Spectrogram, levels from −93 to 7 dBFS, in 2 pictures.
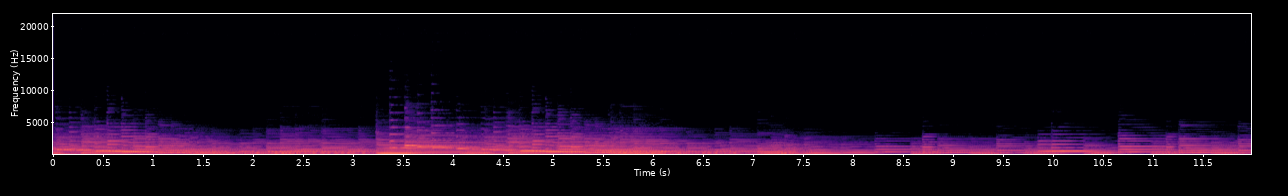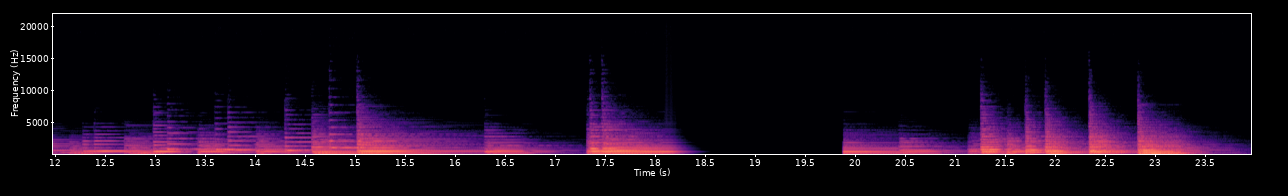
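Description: It's a music clip, and it stalls at 18.08 s. The last sound hangs on and fades, then there's close to 1.4 s of silence before playback resumes at 19.89 s with nothing lost, so it's a call audio freeze, most likely from packets held up until the jitter buffer ran dry. Right after, from 20.12 s to 23.95 s, there's a jitter buffer speed-up: the receiver keeps snipping out tiny pitch-period slices to shed the backlog, so the music runs at about 132% speed with the same pitch and loses its steady tempo, about a second gone in all. In the middle of that, at 21.11 s, there's a skip ahead: roughly half a second is dropped and the two sides are butted together almost seamlessly.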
